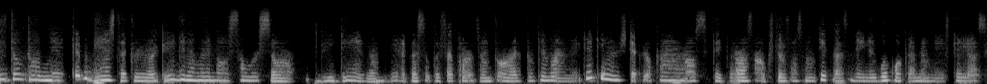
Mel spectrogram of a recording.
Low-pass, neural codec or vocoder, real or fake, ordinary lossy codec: 14.4 kHz; codec, 44.1 kHz, 0.9 kbps, DAC; fake; MP3, 96 kbps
